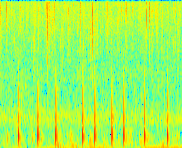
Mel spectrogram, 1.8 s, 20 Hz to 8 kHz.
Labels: {"label": "biophony, pulse", "recorder": "SoundTrap 500"}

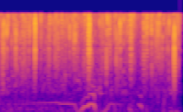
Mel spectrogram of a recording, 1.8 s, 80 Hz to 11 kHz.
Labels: {"label": "biophony, cascading saw", "recorder": "SoundTrap 600 or HydroMoth"}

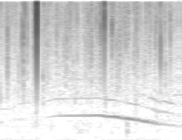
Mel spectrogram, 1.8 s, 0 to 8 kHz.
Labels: {"label": "biophony", "recorder": "SoundTrap 300"}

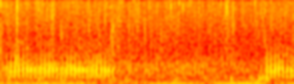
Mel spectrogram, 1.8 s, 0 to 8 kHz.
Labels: {"label": "biophony, croak", "recorder": "SoundTrap 500"}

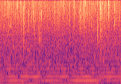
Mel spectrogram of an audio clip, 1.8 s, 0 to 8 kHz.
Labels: {"label": "biophony, midshipman", "recorder": "SoundTrap 500"}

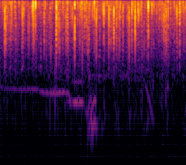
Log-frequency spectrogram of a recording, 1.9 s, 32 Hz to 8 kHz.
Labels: {"label": "biophony, cascading saw", "recorder": "SoundTrap 600 or HydroMoth"}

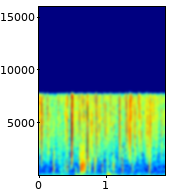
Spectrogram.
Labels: {"label": "biophony, knock croak", "recorder": "SoundTrap 300"}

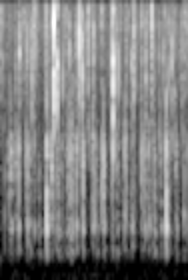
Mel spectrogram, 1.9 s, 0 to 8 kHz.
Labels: {"label": "biophony, sea urchins (Echinidae)", "recorder": "SoundTrap 600 or HydroMoth"}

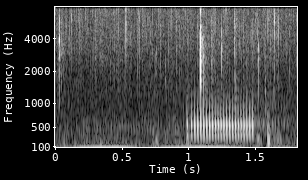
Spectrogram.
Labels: {"label": "biophony, croak", "recorder": "SoundTrap 500"}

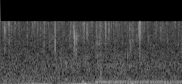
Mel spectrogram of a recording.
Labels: {"label": "biophony", "recorder": "SoundTrap 500"}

